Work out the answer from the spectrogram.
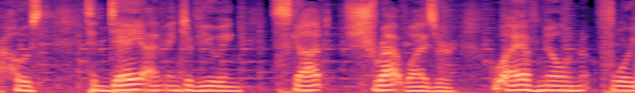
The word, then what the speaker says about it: Schratwieser: What do they say? with a T. They don't say Schrat. I mean, everyone calls me Schrat, Scott Schrat.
